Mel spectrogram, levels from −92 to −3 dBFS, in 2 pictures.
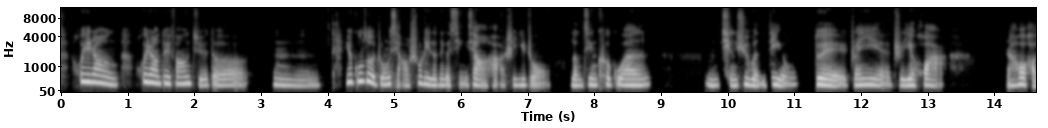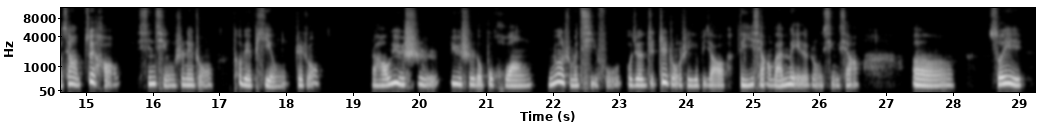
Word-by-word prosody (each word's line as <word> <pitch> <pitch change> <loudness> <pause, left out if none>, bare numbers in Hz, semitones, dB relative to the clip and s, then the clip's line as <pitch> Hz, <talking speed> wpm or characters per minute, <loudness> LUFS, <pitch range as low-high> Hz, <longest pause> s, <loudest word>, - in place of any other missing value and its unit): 会 315 -2 +3
让 255 -7 +2 0.2
会 315 - 0
让 280 -3 +4
对 260 -1 +1
方 250 +1 0
觉 200 -5 -4
得， 205 0 -3 0.4
嗯， 200 -2 -6 0.4
因 290 - +2
为 - - +4
工 325 +3 +3
作 310 -7 +6
中 230 +1 0
想 245 - -6
要 195 - -5
树 265 +7 -4
立 235 -3 +1
的 210 - +1
那 205 0 -3
个 - - 0
形 230 +3 -10
象 200 -2 0
哈， 200 - -7
是 210 - -7
一 205 0 -2
种 225 +2 -5 0.3
冷 195 -3 -1
静、 210 +1 -1
客 230 -3 -2
观， 205 +1 +1 0.8
嗯， 200 -4 -3
情 200 -1 -4
绪 230 +2 0
稳 200 -3 0
定 225 +2 -1 0.2
对， 205 -5 +5
专 210 +1 +1
业 215 -2 -1
职 200 -1 -3
业 200 +1 +4
化。 200 -1 -1 0.9
然 190 - -3
后 230 +2 +5
好 170 -5 -1
像 230 +2 +2
最 315 +6 +6
好 220 -5 -3 0.3
心 245 0 +1
情 195 -6 -5
是 215 +3 -3
那 210 -1 +2
种 200 +1 -8 0.3
特 - - 0
别 210 -4 +4
平 185 +2 -2
这 200 - 0
种， 255 +6 -6 0.8
然 205 -2 -3
后 200 +3 +4
遇 265 -5 +7
事 225 +3 -3
遇 245 -4 +3
事 220 -1 -1
都 - - 0
不 210 - -2
慌， 190 0 0 0.2
没 225 +1 +1
有 300 - +7
什 205 - -6
么 190 - +1
起 250 +5 -6
伏， 195 - -12
我 210 -4 0
觉 210 +1 +4
得 200 - +4
这 - - -6
这 295 - +7
种 220 -4 -1
是 195 -1 -3
一 - - -2
个 195 - +2
比 - - -8
较 100 0 -1 0.2
理 200 0 +2
想、 205 -3 -1
完 180 +1 +3
美 225 +1 +4
的 - - -3
这 - - -6
种 200 -3 -7
形 195 - -10
象。 205 +3 -5 0.8
嗯， 200 0 +3 0.5
所 230 - +4
以 220 -6 +5
210 Hz, 195 characters per minute, -26 LUFS, 195-235 Hz, 0.9 s, 遇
